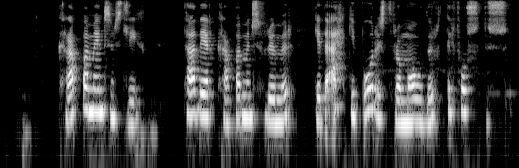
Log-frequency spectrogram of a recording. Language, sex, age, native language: Icelandic, female, 40-49, Icelandic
